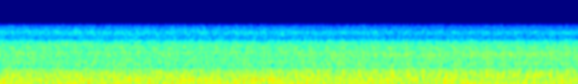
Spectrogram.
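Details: Toyota Fortuner diesel, which had a no-start caused by the interlock: a low, steady idle with an even rumble and no misses or knocks; it settles and sounds healthy.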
